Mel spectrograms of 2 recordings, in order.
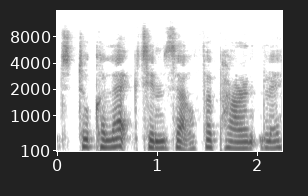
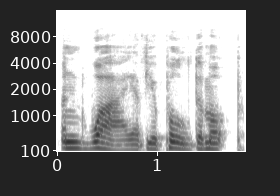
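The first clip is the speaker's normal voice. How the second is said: low, lightly voiced stern master; a gruff old master questioning; 5 semitones lower than usual. A narrator's reading. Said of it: "said the master".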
